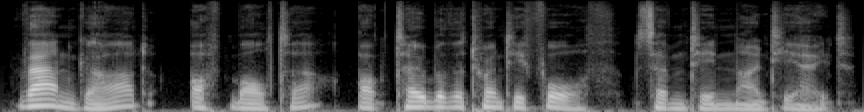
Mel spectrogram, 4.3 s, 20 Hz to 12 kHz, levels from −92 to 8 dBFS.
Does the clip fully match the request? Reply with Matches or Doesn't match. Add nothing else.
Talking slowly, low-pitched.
Matches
